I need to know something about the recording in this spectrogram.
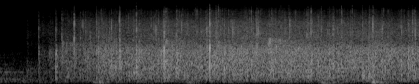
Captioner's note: audience applauding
